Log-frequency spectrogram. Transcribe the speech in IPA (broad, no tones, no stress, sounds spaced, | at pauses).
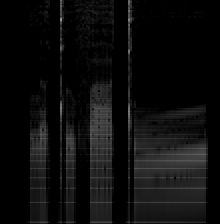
l ɐ ǃ ɵ f a ǃ uː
